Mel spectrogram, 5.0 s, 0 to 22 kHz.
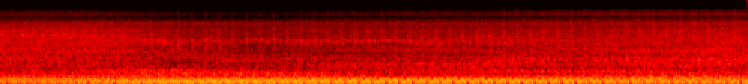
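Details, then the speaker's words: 1965 Ford Fairlane 500, 31,410 miles, just started: steady, even idle with a smooth low burble and no knocks, ticks or misses; normal, healthy idle. "I think it sounds good. We'll go for a drive, we'll see how it is when we get it up on the road."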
